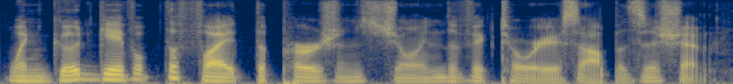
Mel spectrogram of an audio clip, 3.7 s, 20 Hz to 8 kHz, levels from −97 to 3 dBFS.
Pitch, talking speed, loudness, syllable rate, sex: 100 Hz, 195 wpm, -21 LUFS, 5.5 syllables/s, male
